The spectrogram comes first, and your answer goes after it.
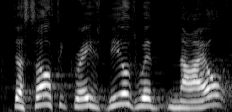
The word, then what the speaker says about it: Niall: The Celtic race deals with Niall, N-I-U-L, or Neil, pronounced today, youngest son of Phineas, Pharsis, king of Scythia.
